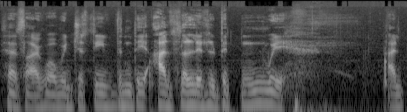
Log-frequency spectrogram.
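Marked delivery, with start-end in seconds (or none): 0.4-2.9 poorly put-on Jamaican accent. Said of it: "I can't do a Jamaican accent".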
